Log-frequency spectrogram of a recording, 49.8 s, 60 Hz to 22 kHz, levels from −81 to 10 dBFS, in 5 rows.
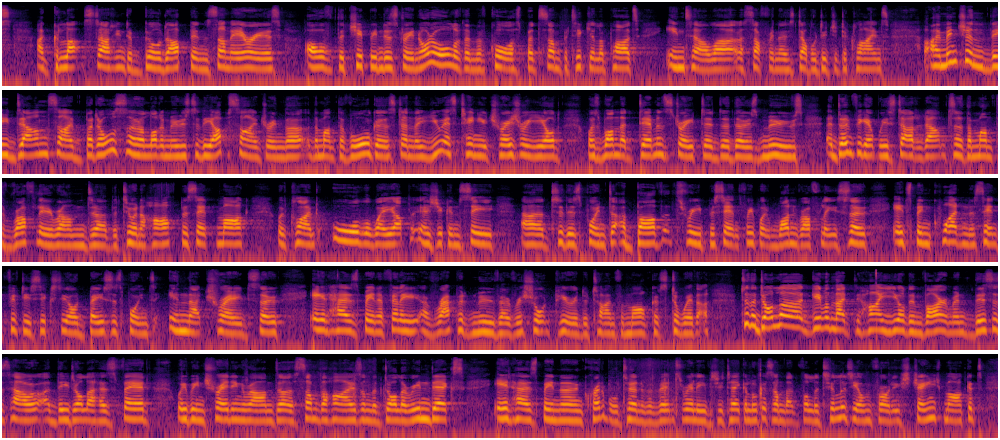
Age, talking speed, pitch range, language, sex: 40-59, 220 wpm, 215-240 Hz, English, female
